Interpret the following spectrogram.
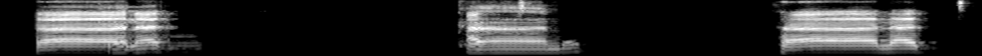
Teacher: Huruf taknya tunaikan sifat hamsnya. Keluar angin ya ketika sukun terutama.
